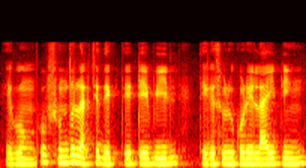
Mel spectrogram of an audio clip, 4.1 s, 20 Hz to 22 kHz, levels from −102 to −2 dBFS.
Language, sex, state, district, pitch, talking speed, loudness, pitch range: Bengali, male, West Bengal, Purulia, 135 Hz, 145 wpm, -19 LUFS, 130-145 Hz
